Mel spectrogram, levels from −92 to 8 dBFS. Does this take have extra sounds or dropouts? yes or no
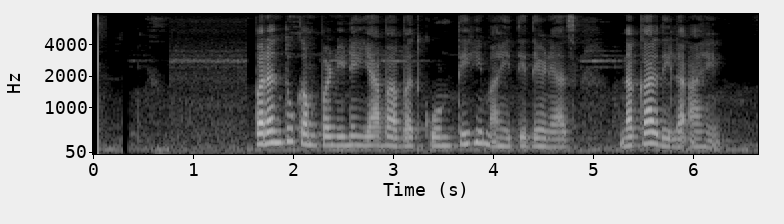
no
